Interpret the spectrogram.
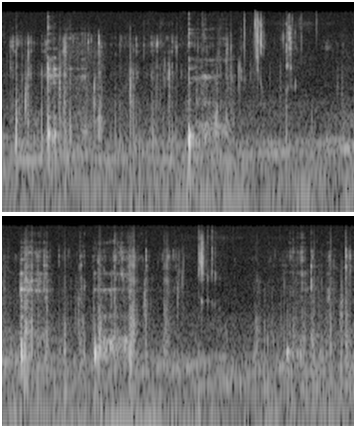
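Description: Close-miked chewing and mouth sounds of a person eating Olivier salad, with short sharp clicks of a metal fork against a plate scattered throughout.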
